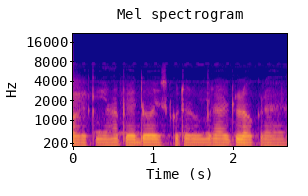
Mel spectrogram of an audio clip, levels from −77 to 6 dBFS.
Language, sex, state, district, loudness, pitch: Hindi, male, Haryana, Rohtak, -17 LUFS, 115 Hz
